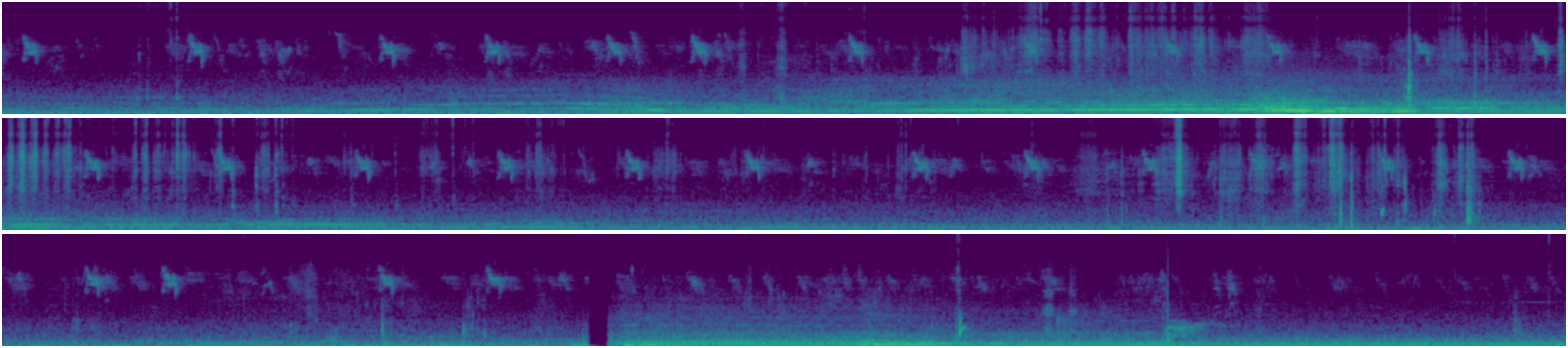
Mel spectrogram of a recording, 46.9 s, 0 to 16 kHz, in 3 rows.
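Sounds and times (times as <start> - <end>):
small bird chirping: 0.0 - 12.8, 13.5 - 46.9
clicks and rustles: 9.1 - 12.7, 14.0 - 25.3, 26.6 - 30.6.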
